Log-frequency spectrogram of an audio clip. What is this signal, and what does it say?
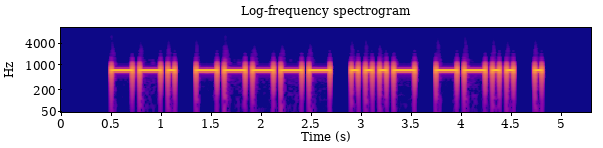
Morse code, heard as a keyed tone, about 17 wpm, 700 Hz. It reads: G0VZE
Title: DXCC-100 Call Signs - 5 Characters - Repeated 3x - 17wpm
